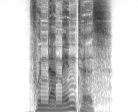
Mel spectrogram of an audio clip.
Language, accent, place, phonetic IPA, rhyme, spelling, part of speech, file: German, Germany, Berlin, [fʊndaˈmɛntəs], -ɛntəs, Fundamentes, noun, De-Fundamentes.ogg
- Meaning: genitive of Fundament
